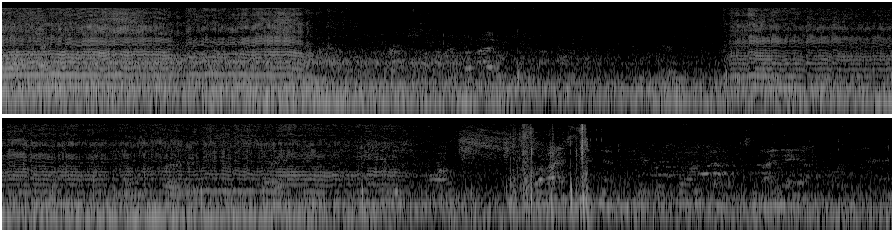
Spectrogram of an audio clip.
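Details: Bees pollinating mint flowers give a steady droning buzz with a clear harmonic hum that swells and fades as individuals pass close, quieter gaps between, over a low rumbling background.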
